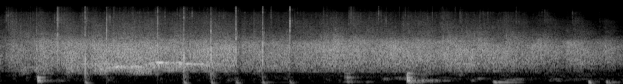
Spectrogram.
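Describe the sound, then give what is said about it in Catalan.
Steady applause from an audience welcoming a speaker before a presentation, a dense wash of many hands clapping at an even loudness for several seconds, with a few faint voices underneath. “Llavors, la presentació serà molt breu perquè ens interessa que pugui explicar el que s'ha preparat avui, però abans de començar crec que es mereix un aplaudiment, sisplau.”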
